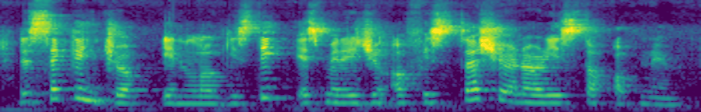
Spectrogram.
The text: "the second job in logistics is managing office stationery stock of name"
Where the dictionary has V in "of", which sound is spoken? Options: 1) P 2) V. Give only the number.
1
